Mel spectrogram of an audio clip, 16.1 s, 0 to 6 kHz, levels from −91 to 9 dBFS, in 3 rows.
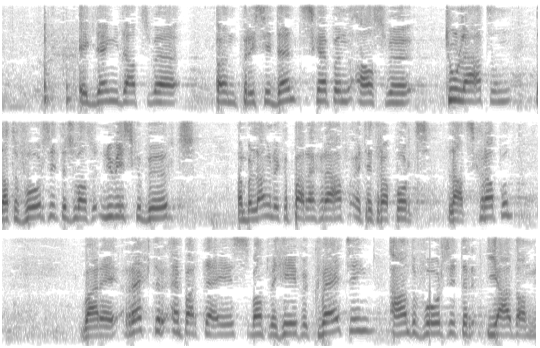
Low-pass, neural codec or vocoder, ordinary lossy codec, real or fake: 5.4 kHz; none; none; real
